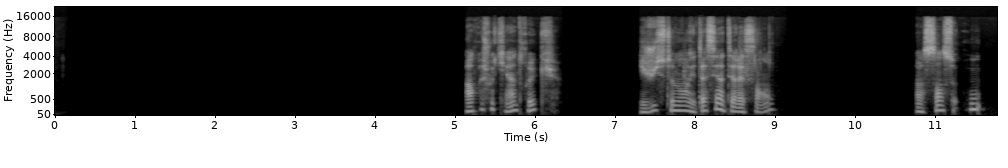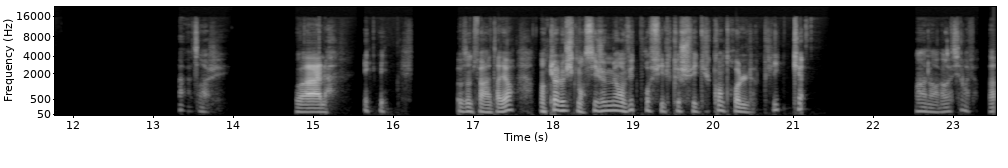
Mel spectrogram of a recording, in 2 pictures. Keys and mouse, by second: 0.5 KP_1, 8.6 KP_Divide, 9.1 KP_Divide, 10.7-12.9 middle drag, 13.8 click, 18.3 KP_1.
